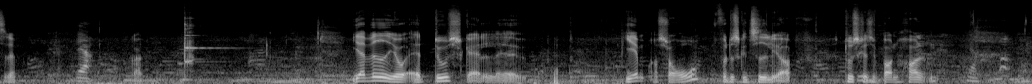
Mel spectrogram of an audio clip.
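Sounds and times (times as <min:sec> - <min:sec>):
speech: 0:00.0 - 0:01.9, 0:03.5 - 0:05.4, 0:06.2 - 0:10.3
faint voices murmuring: 0:00.0 - 0:10.3
glasses clinking together in a toast: 0:01.8 - 0:02.6.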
